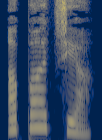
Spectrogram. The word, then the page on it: ಅಪಚಯ: apacaya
